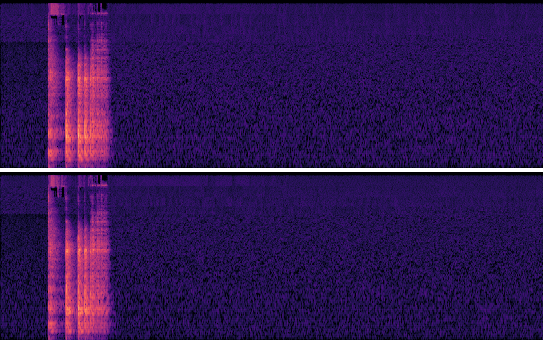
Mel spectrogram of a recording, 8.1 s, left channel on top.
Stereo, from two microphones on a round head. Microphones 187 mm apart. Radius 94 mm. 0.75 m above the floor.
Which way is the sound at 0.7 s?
5° right (ahead or behind).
